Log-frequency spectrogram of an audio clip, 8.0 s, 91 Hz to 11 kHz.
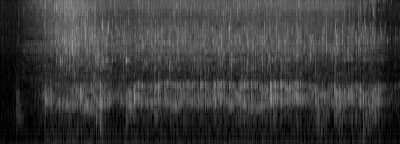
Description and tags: water sink 6
Water pouring into water sink.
